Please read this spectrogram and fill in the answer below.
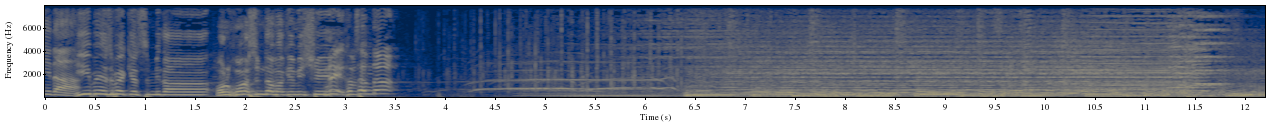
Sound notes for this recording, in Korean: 유쾌한 만남 특집 공개방송 : 유쾌한 트럭운전자 노래자랑!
